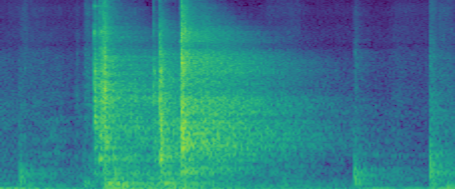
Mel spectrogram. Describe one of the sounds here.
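A toilet flushes with a loud rushing gush.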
